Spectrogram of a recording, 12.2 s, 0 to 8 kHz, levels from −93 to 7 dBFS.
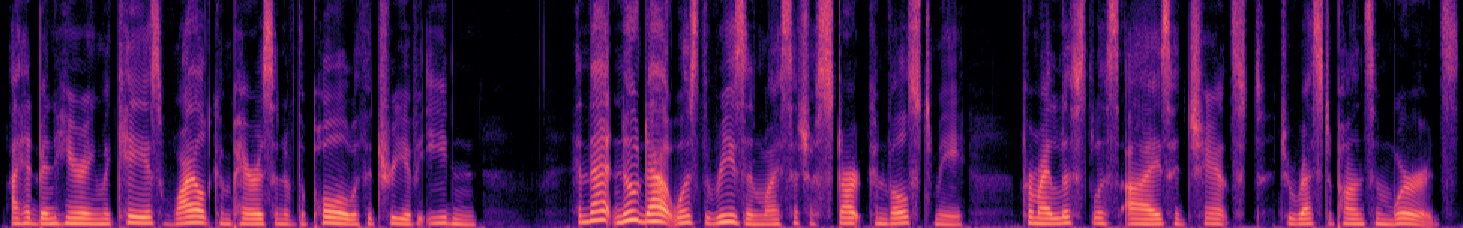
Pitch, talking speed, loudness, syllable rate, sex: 185 Hz, 190 wpm, -19 LUFS, 4.8 syllables/s, female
